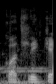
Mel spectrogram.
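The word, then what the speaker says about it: Coatlicue: Yeah, so I pronounce her name a little different. I pronounce it Coatlique,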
